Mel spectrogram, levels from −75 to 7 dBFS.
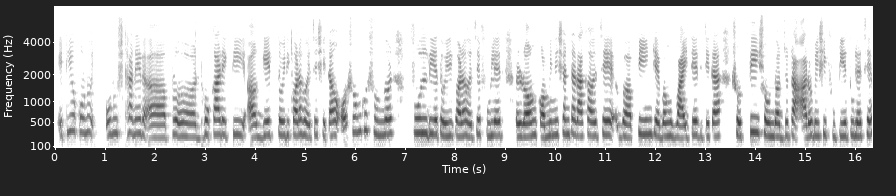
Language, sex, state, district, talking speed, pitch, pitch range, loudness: Bengali, female, West Bengal, Dakshin Dinajpur, 135 wpm, 260 Hz, 245-275 Hz, -25 LUFS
